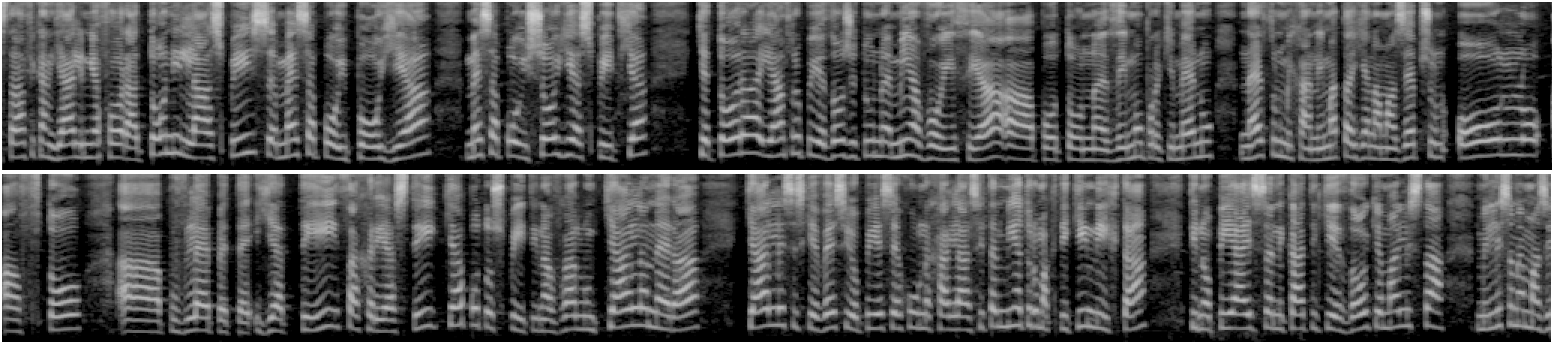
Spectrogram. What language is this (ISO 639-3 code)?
ell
